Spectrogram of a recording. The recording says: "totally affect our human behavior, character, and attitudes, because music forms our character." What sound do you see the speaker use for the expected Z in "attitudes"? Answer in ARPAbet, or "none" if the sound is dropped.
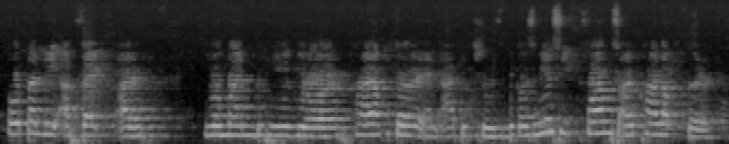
S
